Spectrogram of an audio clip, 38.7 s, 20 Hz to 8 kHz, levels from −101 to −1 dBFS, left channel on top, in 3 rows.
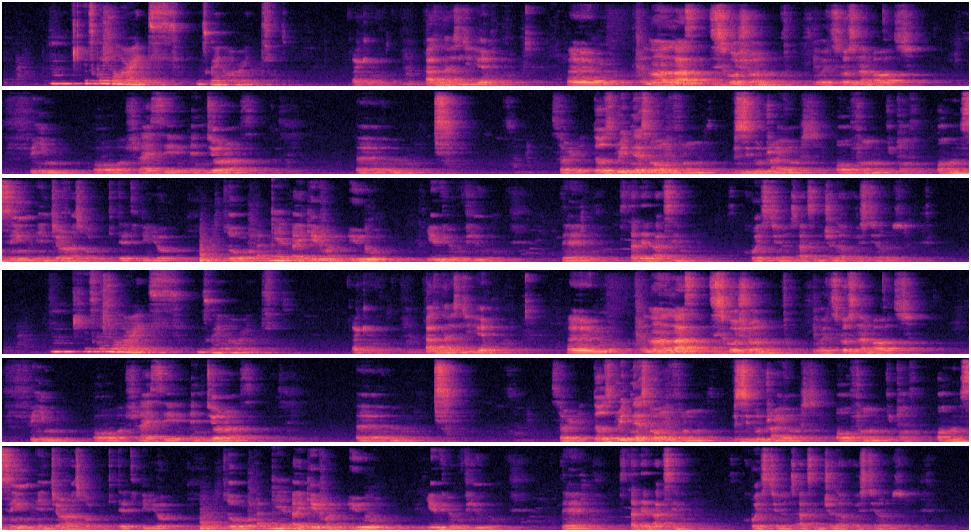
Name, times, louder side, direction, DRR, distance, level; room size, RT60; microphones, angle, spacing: voice 1, 0.6-3.6 5.3-5.5 6.0-6.4 13.5-13.7 21.1-21.3 28.4-28.8 29.3-29.7, left 1 dB, 50° left, 2 dB, 0.3 m, -29 dB
voice 2, 4.7-5.0 5.6-6.8 7.5-10.3 10.8-12.1 13.1-13.6 14.1-16.1 17.6-18.4 18.7-18.9 20.2-22.2 22.6-23.8 24.0-25.0 25.4-28.0 28.8-29.3 29.6-30.8 31.3-32.4 33.2-33.7 34.2-34.9 35.8-37.8, right 1 dB, 15° right, -3 dB, 0.6 m, -29 dB
3.3 x 2.6 x 2.3 m, 1.4 s
head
